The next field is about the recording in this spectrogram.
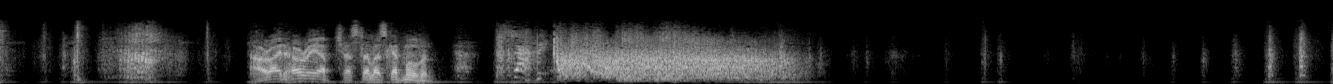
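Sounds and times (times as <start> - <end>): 
speech: 2.5 - 4.4
gunshot blast in an alley: 5.5 - 8.2.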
